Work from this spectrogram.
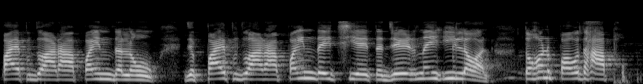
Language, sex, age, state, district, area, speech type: Maithili, female, 60+, Bihar, Darbhanga, rural, spontaneous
